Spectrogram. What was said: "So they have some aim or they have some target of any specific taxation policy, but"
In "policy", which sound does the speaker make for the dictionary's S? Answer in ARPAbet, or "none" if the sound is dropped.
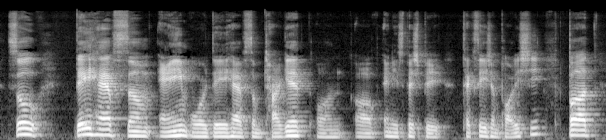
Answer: S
